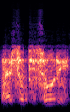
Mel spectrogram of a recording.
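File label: Serbian tank damaged mood low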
